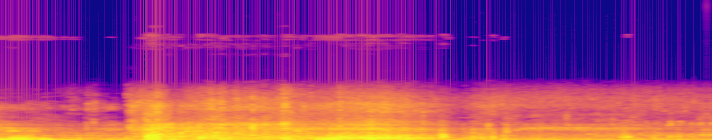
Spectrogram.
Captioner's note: kayak grinding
